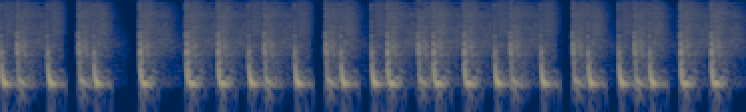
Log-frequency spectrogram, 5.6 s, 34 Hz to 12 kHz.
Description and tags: FL Drum Loop 02 version2
loops, fruity, drum, kick, soundeffect, fl, drums, library, beat, great, hat, short, fruityloops, simple, music, effect, bass, cool, awesome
